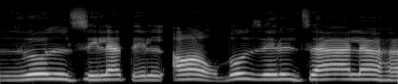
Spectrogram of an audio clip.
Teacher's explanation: یہ دونوں زا سیٹی جیسی آواز کے ساتھ پڑھیں گے۔ زلزلت الارض، غاد کو موٹا، زلزلت الارض زلزالها، زا کے بعد الف مدہ آ رہا ہے تو زا کو کھینچ کے پڑھیں گے، زلزالها۔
